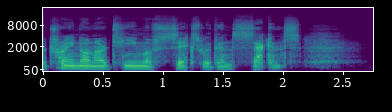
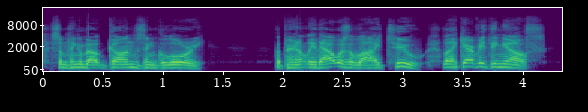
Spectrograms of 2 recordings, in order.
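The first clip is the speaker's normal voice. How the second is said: higher, louder, faster mockery; bitter anger; 8 semitones higher, 6 dB louder, faster than usual. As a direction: throw his words back. Narrator mocks Briggon.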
